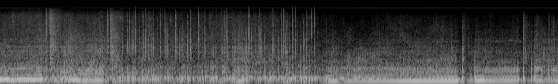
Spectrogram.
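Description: Loose gravel sprays and crackles under spinning tyres.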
